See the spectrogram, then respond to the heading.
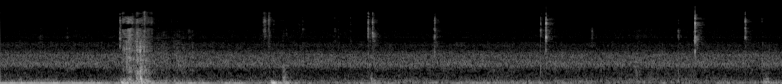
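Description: A thin blade scores parallel lines into a solid pink bar of soap held in the hand. It makes short, crisp scratching strokes with bright, sharp edges, spaced irregularly over a steady low background hiss and rumble.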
